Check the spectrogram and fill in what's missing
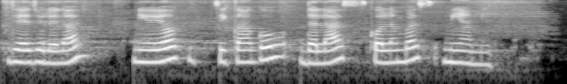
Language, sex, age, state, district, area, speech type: Sindhi, female, 30-45, Gujarat, Surat, urban, spontaneous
